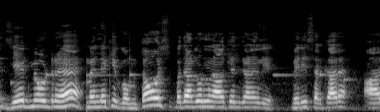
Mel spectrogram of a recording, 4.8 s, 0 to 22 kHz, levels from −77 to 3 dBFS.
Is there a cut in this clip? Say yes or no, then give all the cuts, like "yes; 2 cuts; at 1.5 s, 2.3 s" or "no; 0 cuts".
no; 0 cuts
